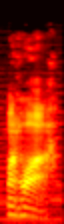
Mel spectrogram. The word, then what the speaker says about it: Mahwah: see all right pronounced pronounced mon like Pokemon and Hua like saying what but emphasis on the what Mahwah I got it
